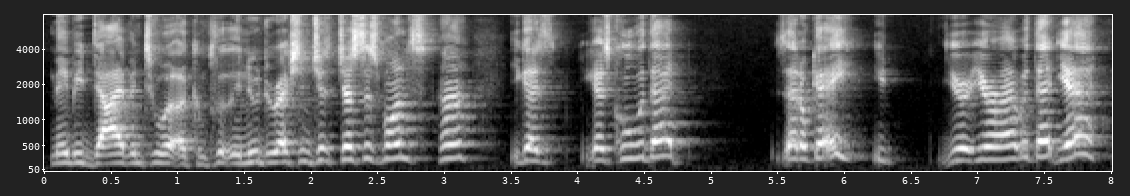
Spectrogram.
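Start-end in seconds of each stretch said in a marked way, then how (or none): 2.0-7.9 higher-pitched, tentative pleading for approval; coaxing. Acted. Host asks listeners to allow a detour, coaxing. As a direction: check hopefully that everyone is on board.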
